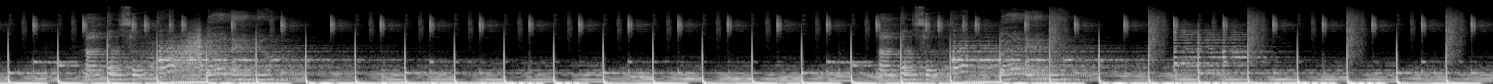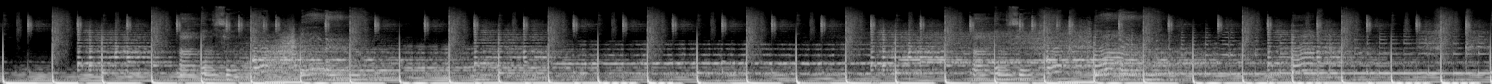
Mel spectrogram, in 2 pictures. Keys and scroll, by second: 5.1 Down, 16.0 space, 18.3 Left, 21.2 Left, 21.2 Left, 22.5 Left, 24.9 space, 28.5 space.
